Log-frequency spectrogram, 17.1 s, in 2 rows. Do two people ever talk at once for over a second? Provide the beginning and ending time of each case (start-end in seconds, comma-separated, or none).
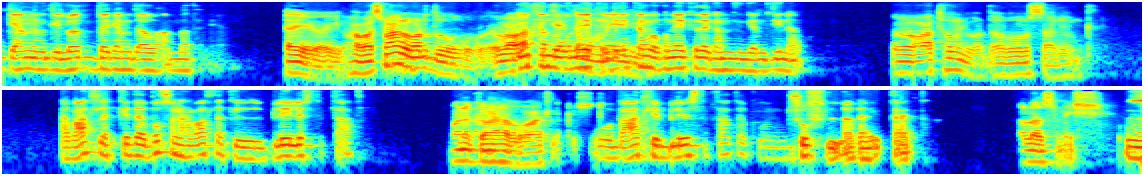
3.8-5.0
